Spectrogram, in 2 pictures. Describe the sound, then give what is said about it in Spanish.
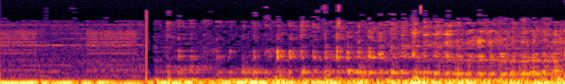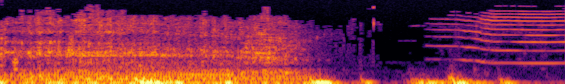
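A loud bear roar from a feature film trailer rumbles and snarls for about four seconds, then breaks off into a few quieter, shorter sounds, with no one speaking. “El siguiente largometraje que nos traéis tiene como protagonista a un animal de esos de los grandes. Se titula Oso Vicioso.”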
